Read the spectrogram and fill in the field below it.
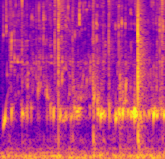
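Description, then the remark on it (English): Red wine pours into a glass, a steady trickling gurgle lasting a couple of seconds with a faint rising ring as the glass fills. Nobody speaks. “Let's sit in front of the fire and warm ourselves with a glass of red wine.”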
